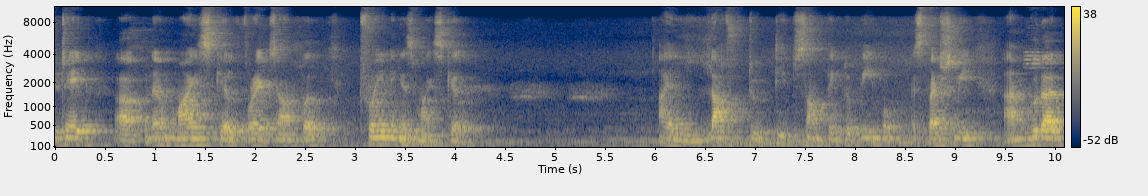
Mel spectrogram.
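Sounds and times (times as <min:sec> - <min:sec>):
faint bird calls: 0:04.2 - 0:05.9.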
